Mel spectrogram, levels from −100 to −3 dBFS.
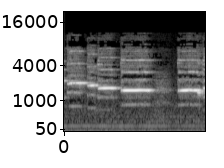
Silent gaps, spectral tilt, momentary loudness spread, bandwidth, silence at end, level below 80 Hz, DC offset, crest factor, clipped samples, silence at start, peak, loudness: none; 2.5 dB/octave; 7 LU; 11 kHz; 0 s; -76 dBFS; under 0.1%; 10 dB; under 0.1%; 0 s; -6 dBFS; -13 LUFS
